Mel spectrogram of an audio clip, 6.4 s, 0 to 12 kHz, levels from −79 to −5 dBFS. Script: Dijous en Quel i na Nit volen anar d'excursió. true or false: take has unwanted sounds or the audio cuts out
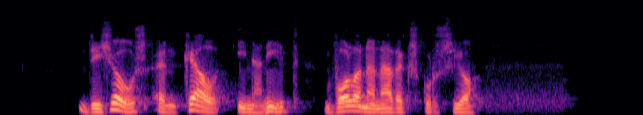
false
